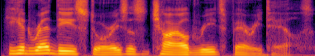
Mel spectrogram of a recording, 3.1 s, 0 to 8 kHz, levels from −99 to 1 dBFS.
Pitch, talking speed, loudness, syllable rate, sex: 115 Hz, 210 wpm, -16 LUFS, 4.6 syllables/s, male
